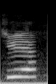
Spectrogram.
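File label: "jue" neutral tone, Mandarin Chinese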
